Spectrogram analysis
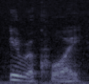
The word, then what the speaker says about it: Iroquois: It's a strange word, but that is the pronounced Iroquois.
